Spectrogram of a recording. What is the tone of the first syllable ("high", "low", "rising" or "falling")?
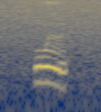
low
